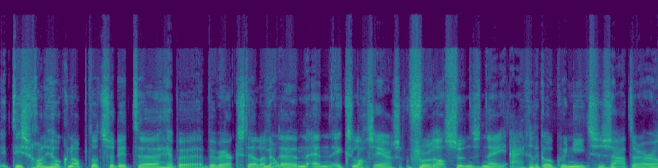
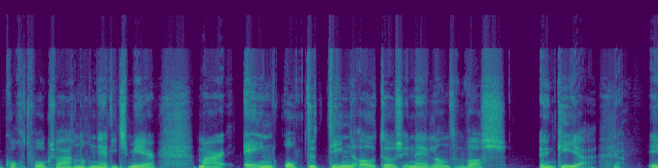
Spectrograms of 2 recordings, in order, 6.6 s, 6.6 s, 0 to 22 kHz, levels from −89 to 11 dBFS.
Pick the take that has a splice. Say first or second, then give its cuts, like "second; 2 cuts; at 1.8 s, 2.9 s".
second; 1 cut; at 1.1 s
